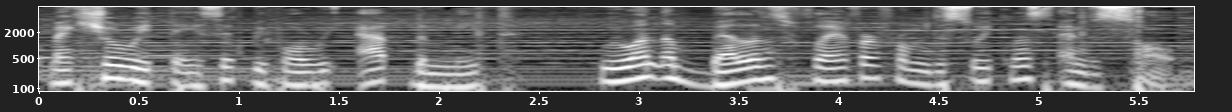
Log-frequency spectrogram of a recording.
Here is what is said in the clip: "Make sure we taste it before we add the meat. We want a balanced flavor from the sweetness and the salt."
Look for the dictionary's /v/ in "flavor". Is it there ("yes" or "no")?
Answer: yes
